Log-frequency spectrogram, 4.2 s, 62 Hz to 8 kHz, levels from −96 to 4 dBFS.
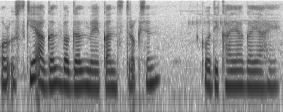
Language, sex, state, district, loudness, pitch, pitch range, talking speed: Hindi, female, Arunachal Pradesh, Papum Pare, -18 LUFS, 190 Hz, 185-205 Hz, 125 wpm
